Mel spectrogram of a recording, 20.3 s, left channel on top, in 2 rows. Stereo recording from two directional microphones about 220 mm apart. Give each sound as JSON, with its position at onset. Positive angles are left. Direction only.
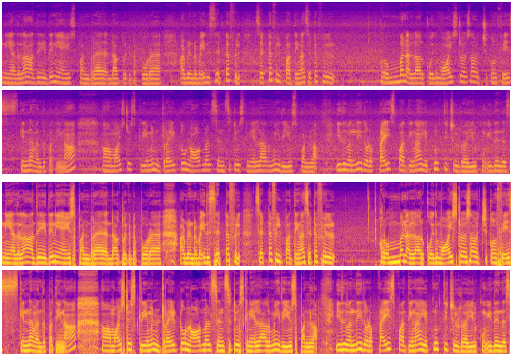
{"t": 0.0, "sound": "speech", "side_deg": -50}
